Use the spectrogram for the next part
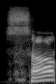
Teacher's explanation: And if we stop here, so this ra becomes light because ra comes with sukun and there is kasra before the ra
